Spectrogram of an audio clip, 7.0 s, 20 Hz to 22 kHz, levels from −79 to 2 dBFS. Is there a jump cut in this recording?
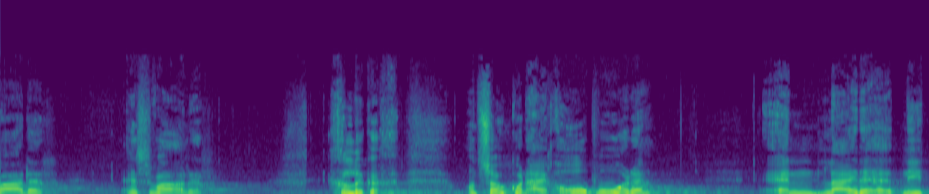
yes; 1 cut; at 2.3 s

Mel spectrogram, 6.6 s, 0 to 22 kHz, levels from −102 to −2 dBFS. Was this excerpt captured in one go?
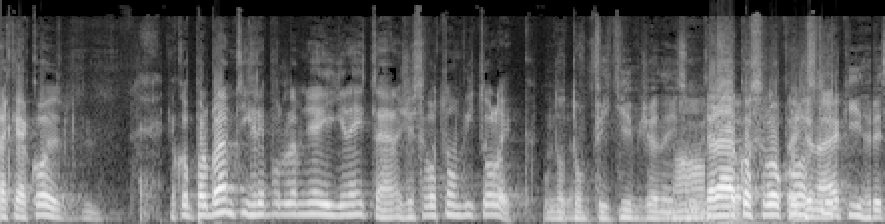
no; 2 cuts; at 4.1 s, 5.3 s

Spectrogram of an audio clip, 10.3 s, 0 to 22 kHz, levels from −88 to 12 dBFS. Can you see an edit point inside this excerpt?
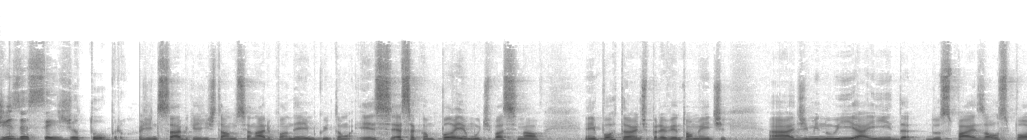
no; 0 cuts

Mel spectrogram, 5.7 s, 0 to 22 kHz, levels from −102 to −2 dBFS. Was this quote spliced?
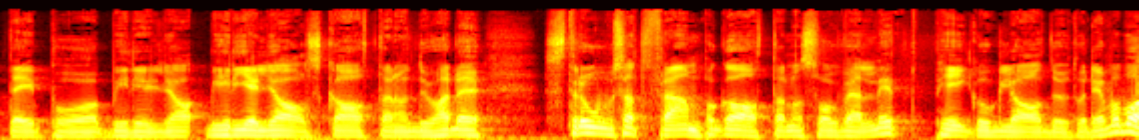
no; 0 cuts

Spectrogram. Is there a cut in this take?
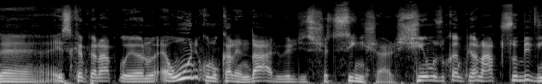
no; 0 cuts

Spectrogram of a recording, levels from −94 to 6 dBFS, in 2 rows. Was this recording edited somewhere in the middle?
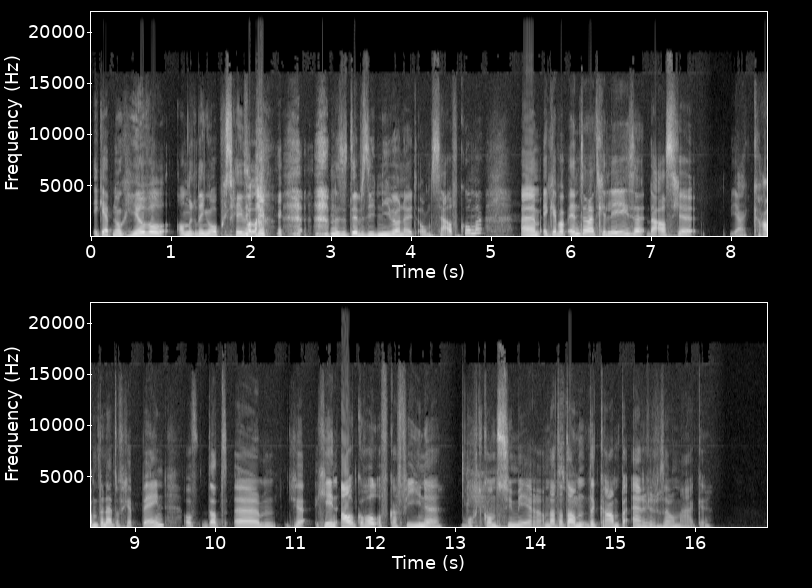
yes; 2 cuts; at 1.9 s, 3.0 s

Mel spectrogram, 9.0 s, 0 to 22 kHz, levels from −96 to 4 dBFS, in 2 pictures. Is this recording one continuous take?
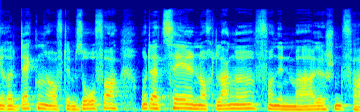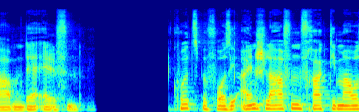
yes; 0 cuts

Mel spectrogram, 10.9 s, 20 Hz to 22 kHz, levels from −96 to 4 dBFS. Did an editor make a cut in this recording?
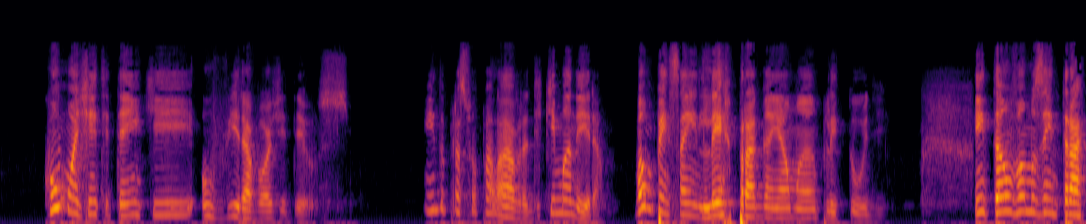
yes; 1 cut; at 9.7 s

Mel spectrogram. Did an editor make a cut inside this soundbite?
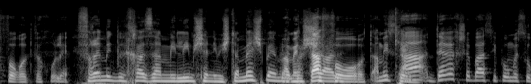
no; 0 cuts

